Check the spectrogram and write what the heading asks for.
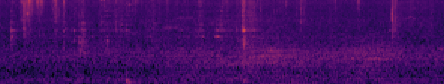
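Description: Near silence, with a few faint light knocks and clicks as hands work a dry spice rub into raw lamb chops on a plate and lift the ceramic spice bowl.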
